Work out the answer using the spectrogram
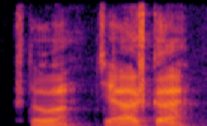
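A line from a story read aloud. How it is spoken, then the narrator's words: Chuckle. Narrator (Russian): хохотнул в ответ Лапин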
